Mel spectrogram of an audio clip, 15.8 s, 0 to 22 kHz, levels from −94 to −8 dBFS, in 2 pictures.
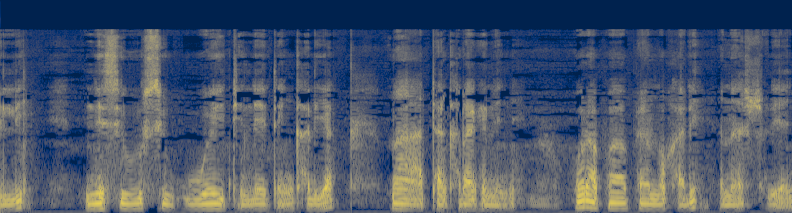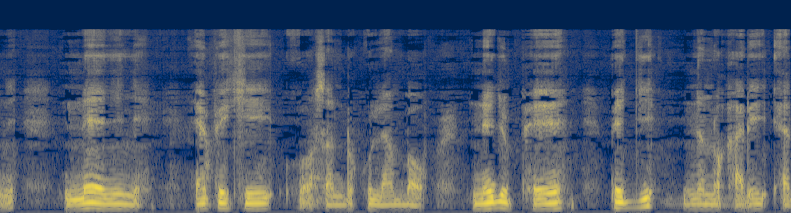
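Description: Speech with plainly audible HE-AAC compression throughout, likely from encoding at a very low bitrate, which fits roughly 16 kbps. The treble is rebuilt by band replication, so s sounds come out gritty and metallic. A spectrogram shows nothing above 12.3 kHz and blocky, repeated-looking upper bands.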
